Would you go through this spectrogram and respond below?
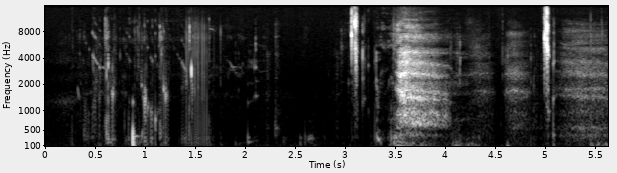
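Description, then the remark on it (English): Someone takes a swig of a low-bitterness, mango-flavoured lager beer: a few small wet clicks and gulps, followed by a loud, breathy exhale of satisfaction and a couple more faint swallows. “Let me have a swig of this, shall I?”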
